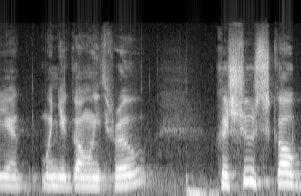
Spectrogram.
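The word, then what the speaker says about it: Kosciuszko: when you're going through Kosciusko bridge is the way I pronounce it it's a great debate but I'm sticking with Kosciusko Brooklyn Battery Tunnel Goethals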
